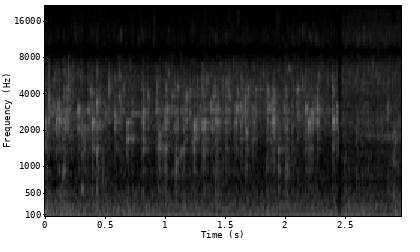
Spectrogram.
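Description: Floured chicken frying in hot oil, a steady close sizzle with dense crackling and popping throughout, no talk.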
